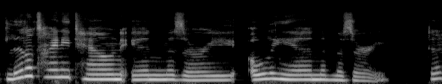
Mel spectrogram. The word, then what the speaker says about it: Olean: billboard yeah a little tiny town in Missouri Olean Missouri did I say that right you said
